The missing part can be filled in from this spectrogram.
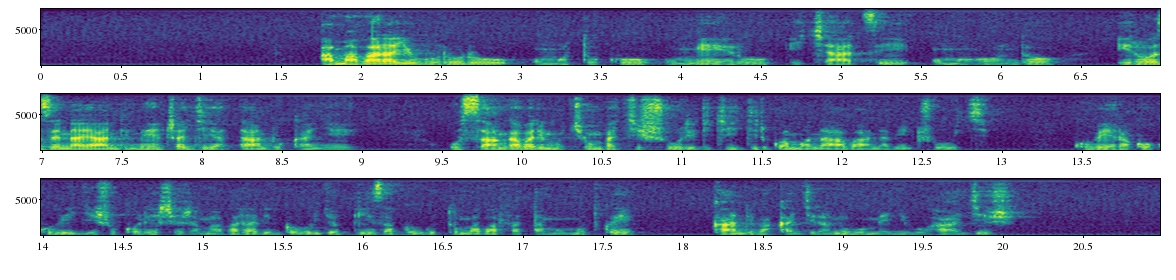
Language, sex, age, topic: Kinyarwanda, male, 25-35, education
